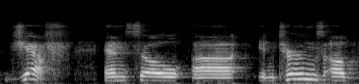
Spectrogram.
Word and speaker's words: Geoff: So I use the British spelling, but I pronounce it exactly the same as the American spelling. So Geoff.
